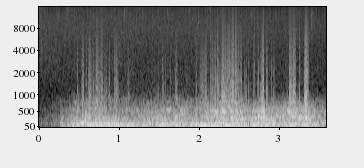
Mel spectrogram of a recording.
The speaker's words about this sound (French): un éclair le foudroya.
